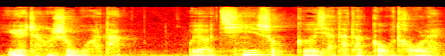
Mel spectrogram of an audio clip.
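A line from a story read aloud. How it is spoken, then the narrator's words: Low voice. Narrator (Chinese): 右旁的单柔低声说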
